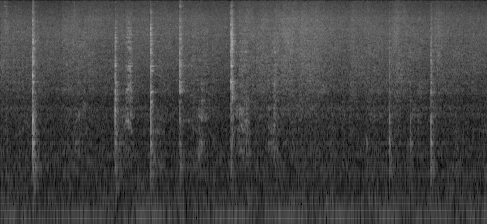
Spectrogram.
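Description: Chicken frying in onion-tomato masala in a pan, sizzling steadily while a spoon stirs it, with several sharp clinks of the spoon against the pan.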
